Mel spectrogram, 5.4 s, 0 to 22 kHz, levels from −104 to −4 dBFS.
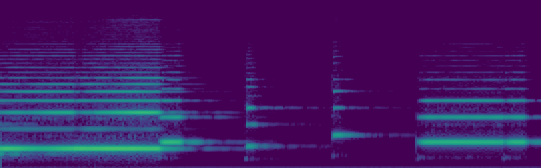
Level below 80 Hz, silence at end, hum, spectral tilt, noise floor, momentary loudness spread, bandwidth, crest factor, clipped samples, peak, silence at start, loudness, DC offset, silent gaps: under -90 dBFS; 0 s; none; 0 dB/octave; under -90 dBFS; 22 LU; 7.4 kHz; 14 dB; under 0.1%; -26 dBFS; 0 s; -39 LUFS; under 0.1%; none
